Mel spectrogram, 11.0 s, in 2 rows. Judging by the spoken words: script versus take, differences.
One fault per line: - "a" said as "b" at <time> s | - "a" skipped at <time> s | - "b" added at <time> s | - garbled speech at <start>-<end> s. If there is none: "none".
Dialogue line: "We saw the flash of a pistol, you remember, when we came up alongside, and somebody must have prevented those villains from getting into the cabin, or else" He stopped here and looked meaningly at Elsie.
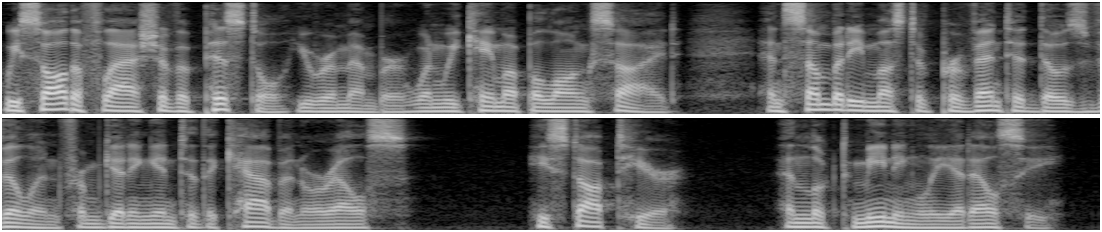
- "villains" said as "villain" at 5.4 s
